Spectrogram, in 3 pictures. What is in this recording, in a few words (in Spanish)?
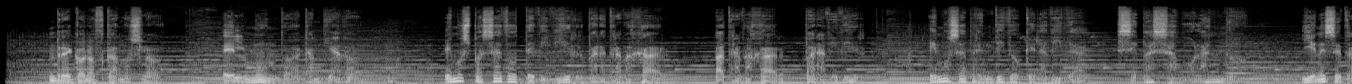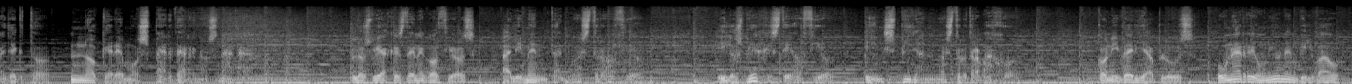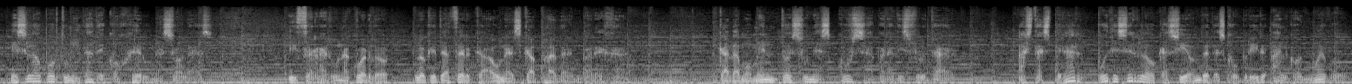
Espanol Espana Masculina Adulta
